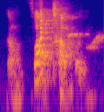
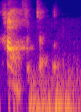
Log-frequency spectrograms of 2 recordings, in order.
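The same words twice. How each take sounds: First: The stress is on the second syllable. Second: The stress is on the first syllable. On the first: The speaker calls it wrong. "If you are shifting the stress to second one" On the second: The speaker calls it right. "Is it not?"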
